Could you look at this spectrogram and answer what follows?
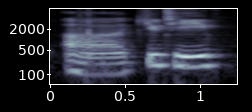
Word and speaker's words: Qt: bun was pressed but QT especially pronounced cute so cute has a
